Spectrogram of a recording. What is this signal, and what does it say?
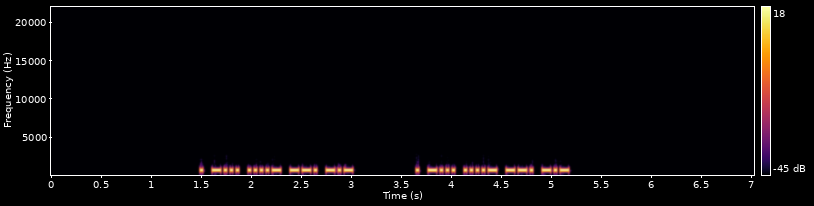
Morse code, heard as a keyed tone, about 37 wpm, 700 Hz. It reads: EB4GK EB4GK
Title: DXCC-100 Call Signs - 5 Characters - Repeated 2x - 40wpm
